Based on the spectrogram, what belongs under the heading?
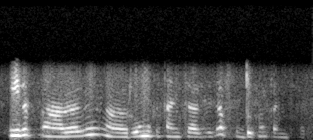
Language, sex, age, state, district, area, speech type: Tamil, female, 18-30, Tamil Nadu, Karur, rural, conversation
